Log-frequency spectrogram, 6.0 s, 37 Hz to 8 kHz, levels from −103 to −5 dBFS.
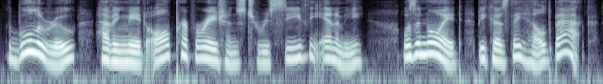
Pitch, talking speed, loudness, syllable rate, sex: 185 Hz, 160 wpm, -17 LUFS, 5.8 syllables/s, female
